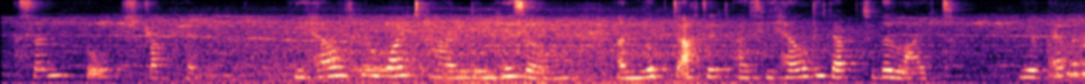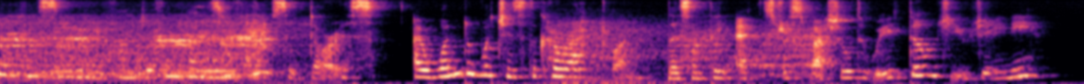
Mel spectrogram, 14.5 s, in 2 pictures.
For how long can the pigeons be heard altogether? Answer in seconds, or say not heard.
2 s.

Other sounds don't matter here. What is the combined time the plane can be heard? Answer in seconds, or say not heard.
11 s.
